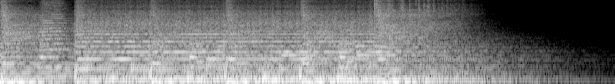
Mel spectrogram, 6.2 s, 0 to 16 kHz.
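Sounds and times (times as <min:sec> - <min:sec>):
marches and fanfares: 0:00.1 - 0:05.0.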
